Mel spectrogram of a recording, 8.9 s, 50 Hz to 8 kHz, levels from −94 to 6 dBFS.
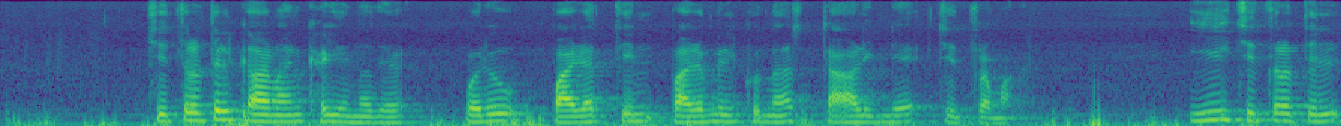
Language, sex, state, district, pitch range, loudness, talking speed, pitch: Malayalam, male, Kerala, Kasaragod, 130-165 Hz, -18 LUFS, 75 wpm, 150 Hz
